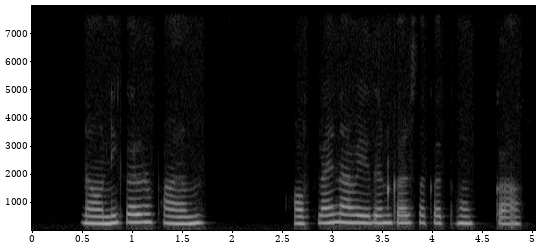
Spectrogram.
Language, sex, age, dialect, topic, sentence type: Chhattisgarhi, female, 25-30, Northern/Bhandar, banking, question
